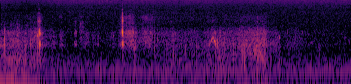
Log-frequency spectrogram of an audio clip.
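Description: Faint handling noise: a low hum that cuts off about half a second in, then two sharp clicks a second apart and a brief soft rustle near the end.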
